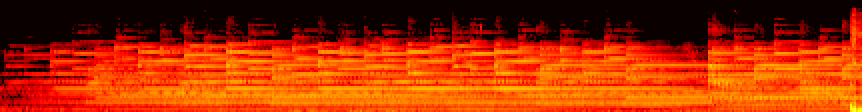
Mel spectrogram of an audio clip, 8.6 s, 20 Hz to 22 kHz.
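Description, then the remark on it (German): Church bells ring in a steady, rhythmic pattern, with many overlapping strikes and long sustained tones, fairly loud and continuous, swelling briefly near the end, played by a bell-ringer working the bells with cords; the whole peal lasted 7 minutes. “Das ist ja das Geläut jetzt, also das hat insgesamt 7 Minuten gedauert, aber es wird mehrfach geläutet.”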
